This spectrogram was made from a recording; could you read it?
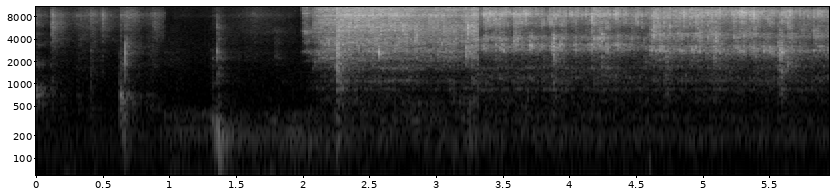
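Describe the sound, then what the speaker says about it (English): A kitchen tap is turned on for handwashing before cooking, a few soft knocks followed by a steady, close rush of running water filling the sink. "wash your hands so you do not spread germs"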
